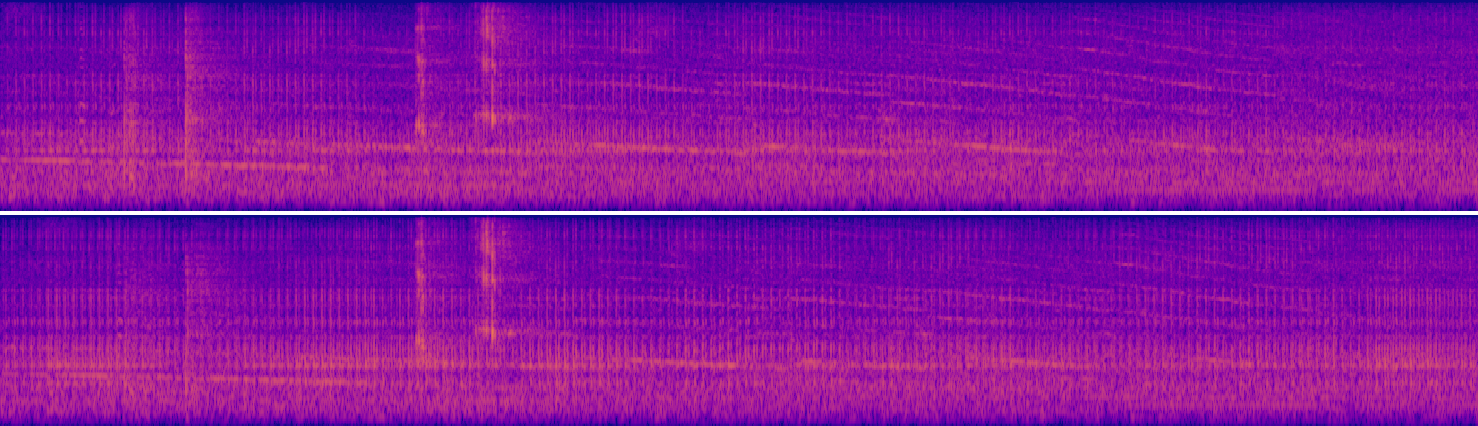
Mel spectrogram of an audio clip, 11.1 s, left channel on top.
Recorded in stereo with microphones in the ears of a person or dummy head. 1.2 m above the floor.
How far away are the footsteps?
About 2 m.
